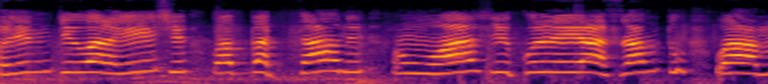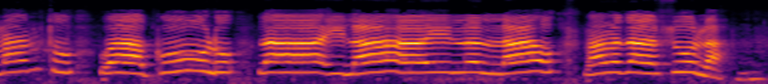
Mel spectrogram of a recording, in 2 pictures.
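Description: A toddler girl reciting in a high sing-song chant: short melodic phrases, each bending up and down, with brief breaths between them.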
